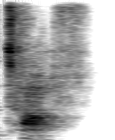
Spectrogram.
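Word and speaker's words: תו: 17 here's that letter this letter is a tough and just sounds like a t and again in modern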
